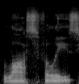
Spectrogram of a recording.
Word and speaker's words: Los Feliz: but in my opinion if you say Feliz Navidad is how you pronounce the song then you say Los Feliz you say you don't say Los Angeles you say Los Angeles you're right so it's lost F but if you live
